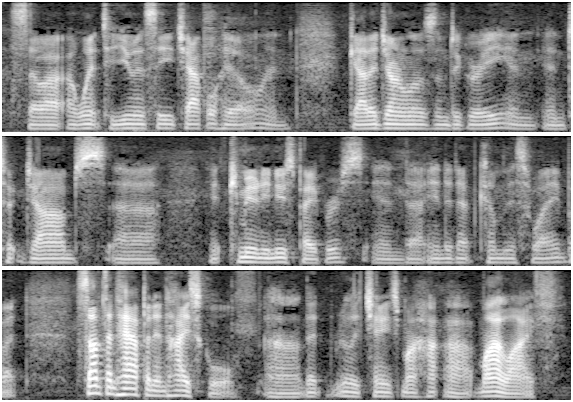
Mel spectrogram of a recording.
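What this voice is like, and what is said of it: Eastern North Carolina Southern accent. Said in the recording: “I basically grew up in eastern North Carolina. That's where I picked up this accent”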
